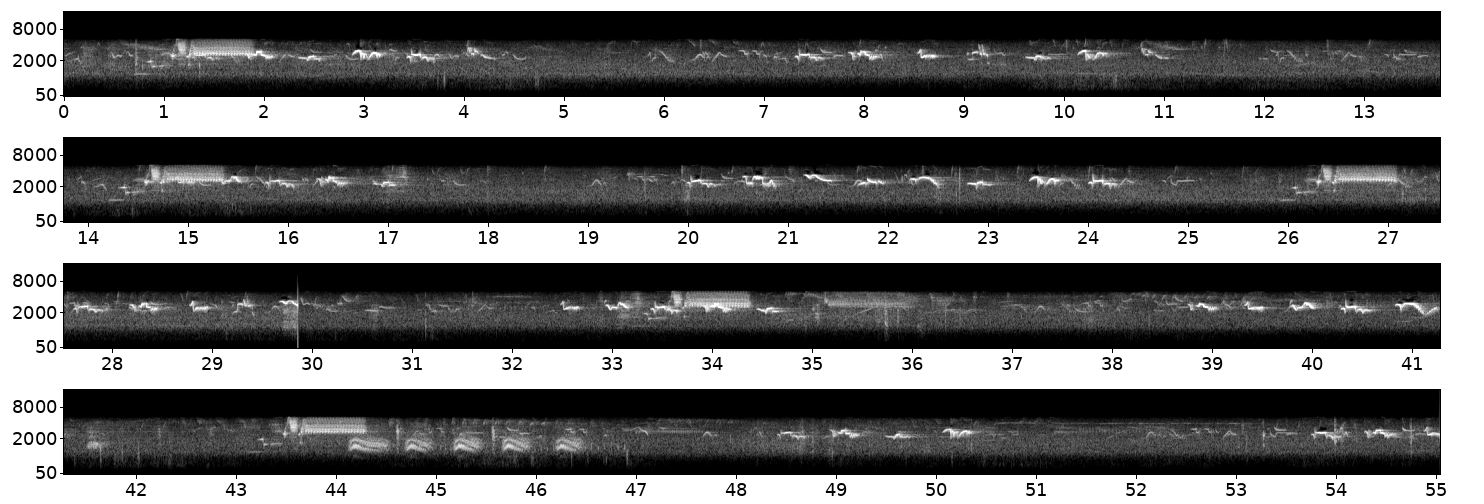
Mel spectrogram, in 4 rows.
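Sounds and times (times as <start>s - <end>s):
long noisy bird calls: 19.1s - 55.0s.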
